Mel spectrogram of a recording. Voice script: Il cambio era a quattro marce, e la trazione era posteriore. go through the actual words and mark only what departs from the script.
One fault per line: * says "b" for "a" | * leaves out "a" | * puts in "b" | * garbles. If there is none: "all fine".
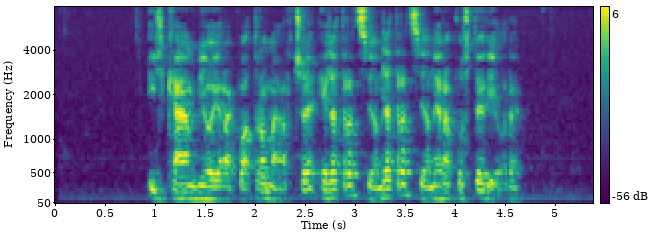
* puts in "la trazione"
